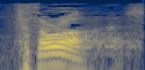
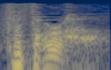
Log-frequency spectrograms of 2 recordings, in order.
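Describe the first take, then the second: First: Phtharos with stress on the final ros; accent demo. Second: Phthara, quiet, with stress on the last syllable; accent demo. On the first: Teacher showing the class where the accent falls. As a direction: hit the last syllable of Phtharos. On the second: Teacher quietly testing the accent on the word. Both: Shown as a demonstration. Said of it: "how do you get the accent on the last one".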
